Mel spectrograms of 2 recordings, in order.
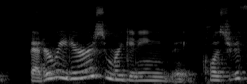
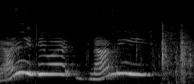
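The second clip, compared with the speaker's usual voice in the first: high, loud fake-innocent protest; sneaky pug denying; 7 dB louder than usual. Pig denies everything in a high, loud squeal.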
